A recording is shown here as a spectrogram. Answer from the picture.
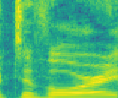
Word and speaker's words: Tavour: So there is a promo code out there for Tavor if you get the app. Again, it is spelled TAVOUR. There is a promo code ROBEAR, ROBEAR.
